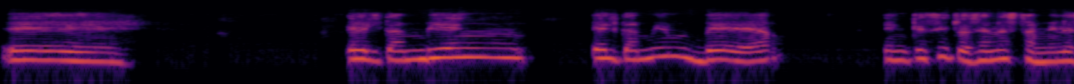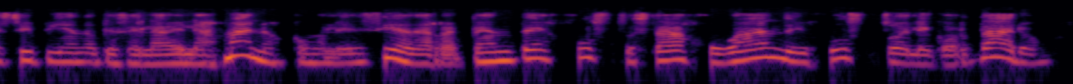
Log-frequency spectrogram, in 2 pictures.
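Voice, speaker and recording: Speaking at a normal speed with a mellow, medium-pitched voice, a woman psychologist explains things to parents during an online Q&A talk. Her Peruvian Spanish accent comes through, along with frequent "eh" and "este" fillers. The sound is dull, lo-fi and dry, with no echo.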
